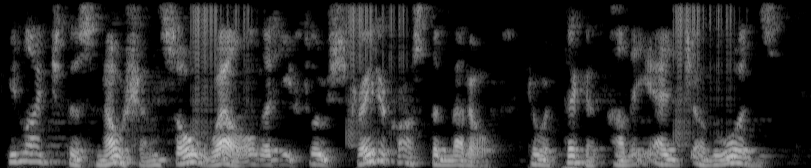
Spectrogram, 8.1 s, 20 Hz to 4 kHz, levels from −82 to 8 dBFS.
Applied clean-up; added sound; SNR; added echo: classical method WPE with log-MMSE.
